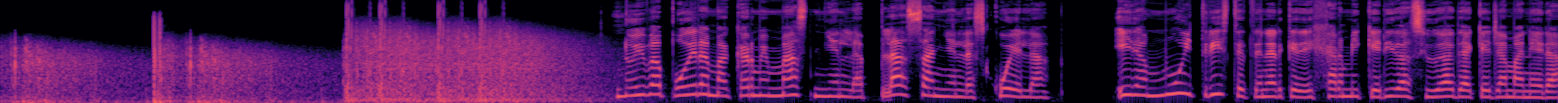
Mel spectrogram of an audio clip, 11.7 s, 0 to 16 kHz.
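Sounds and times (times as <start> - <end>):
explosions going off all around in a city heard from inside a bedroom: 0.0 - 4.8
sharp cracking bursts: 2.6 - 4.6
speech: 4.7 - 11.6.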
